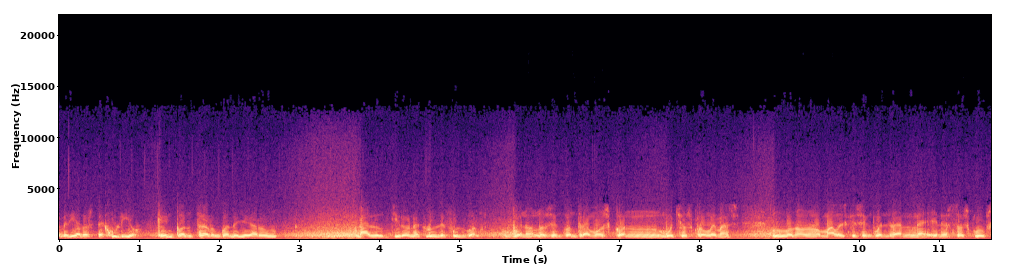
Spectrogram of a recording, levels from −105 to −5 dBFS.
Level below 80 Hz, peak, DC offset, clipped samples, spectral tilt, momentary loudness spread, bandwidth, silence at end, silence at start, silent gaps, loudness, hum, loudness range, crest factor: -50 dBFS; 0 dBFS; under 0.1%; under 0.1%; -8 dB/octave; 5 LU; 6.4 kHz; 0 s; 0 s; none; -12 LUFS; none; 1 LU; 10 dB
